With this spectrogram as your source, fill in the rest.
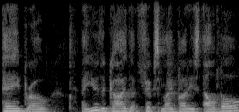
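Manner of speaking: mock shy, timid, mousy, meek voice. Retelling a big guy at the gym asking the speaker a question, imitating a shy, timid guy. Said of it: "really shy, he turned into a little mouse".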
